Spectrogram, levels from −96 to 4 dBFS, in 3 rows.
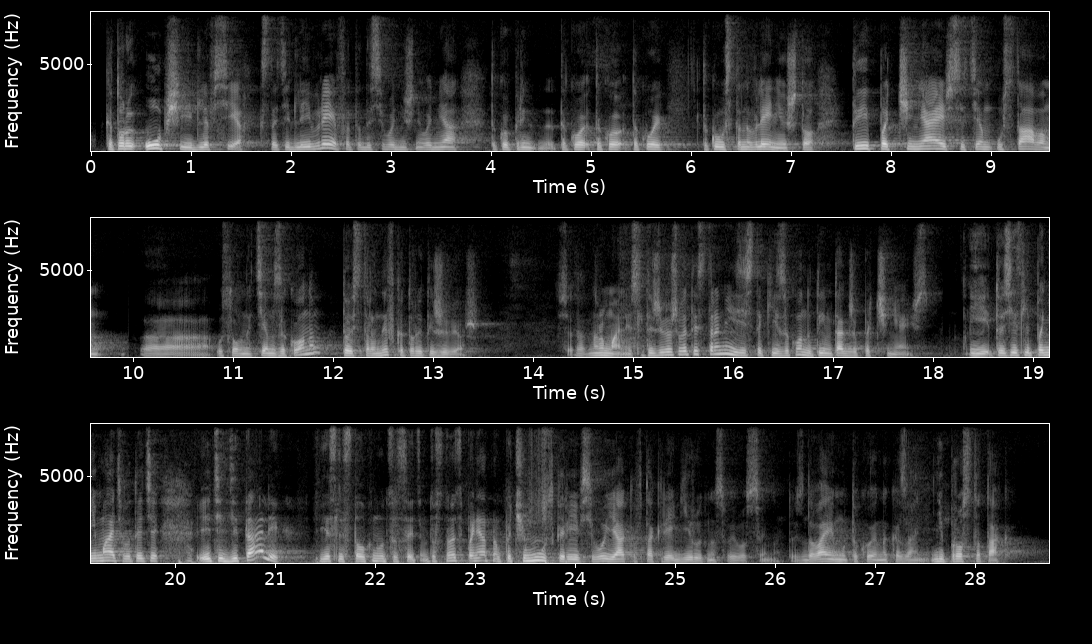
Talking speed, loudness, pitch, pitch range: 170 wpm, -28 LUFS, 130 Hz, 120-145 Hz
